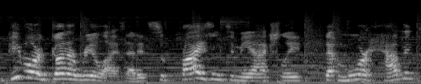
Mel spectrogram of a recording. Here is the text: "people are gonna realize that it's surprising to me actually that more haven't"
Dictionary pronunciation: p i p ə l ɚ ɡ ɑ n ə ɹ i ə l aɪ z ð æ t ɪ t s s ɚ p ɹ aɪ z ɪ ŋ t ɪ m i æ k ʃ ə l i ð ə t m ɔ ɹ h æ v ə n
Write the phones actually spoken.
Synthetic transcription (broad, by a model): p i p l ɚ ɡ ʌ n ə ɹ i ə l aɪ z ð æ t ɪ t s s ɚ p ɹ aɪ z ɪ ŋ t ɪ m i æ k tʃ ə l i ð ə t m ɔ ɹ h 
